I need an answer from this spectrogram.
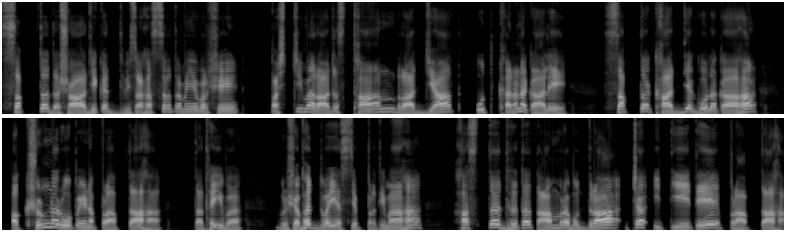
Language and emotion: Sanskrit, neutral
